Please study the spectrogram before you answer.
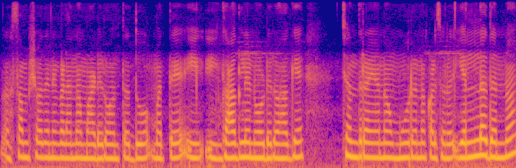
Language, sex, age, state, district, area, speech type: Kannada, female, 18-30, Karnataka, Shimoga, rural, spontaneous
